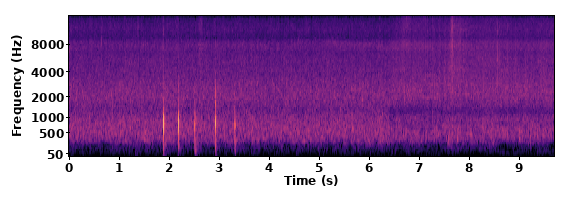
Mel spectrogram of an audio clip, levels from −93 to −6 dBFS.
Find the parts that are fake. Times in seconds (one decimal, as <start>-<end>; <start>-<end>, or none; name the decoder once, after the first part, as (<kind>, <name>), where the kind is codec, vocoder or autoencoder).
6.4-9.7 (codec, SNAC)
